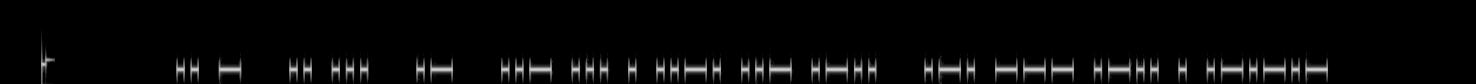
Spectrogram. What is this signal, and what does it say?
Morse code, heard as a keyed tone, about 17 wpm, 700 Hz. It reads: IT IS A USEFUL ROLE.
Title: Sentences from Top 1000 Words - Review Part 6 - 17wpm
